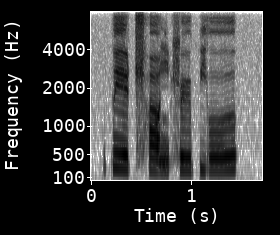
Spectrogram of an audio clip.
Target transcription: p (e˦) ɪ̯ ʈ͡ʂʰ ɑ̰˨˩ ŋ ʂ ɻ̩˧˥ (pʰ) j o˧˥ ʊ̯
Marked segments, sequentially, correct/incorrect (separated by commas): incorrect, incorrect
